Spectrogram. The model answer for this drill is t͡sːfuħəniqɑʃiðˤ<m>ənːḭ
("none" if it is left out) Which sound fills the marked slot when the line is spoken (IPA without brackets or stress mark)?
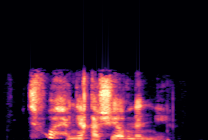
n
